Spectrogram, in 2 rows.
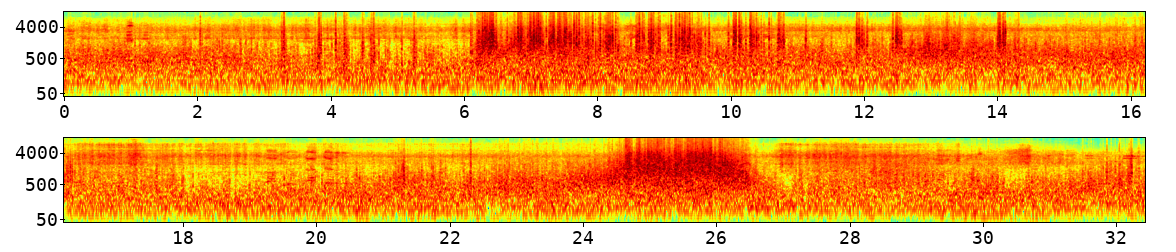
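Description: Wind buffeting the microphone on a moving motorcycle, with the engine and road noise running underneath. The buffeting crackles harder between about 6 and 14 seconds in, and there is a louder swell about 25 seconds in.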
